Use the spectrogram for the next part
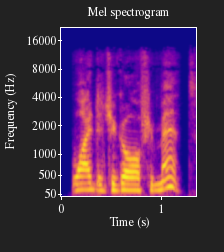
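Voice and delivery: plain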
